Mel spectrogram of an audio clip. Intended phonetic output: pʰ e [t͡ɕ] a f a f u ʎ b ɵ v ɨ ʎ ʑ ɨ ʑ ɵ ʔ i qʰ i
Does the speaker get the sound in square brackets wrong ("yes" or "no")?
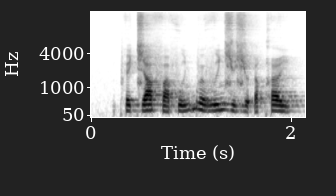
no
